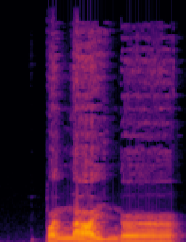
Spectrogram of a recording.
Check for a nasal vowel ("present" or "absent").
absent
